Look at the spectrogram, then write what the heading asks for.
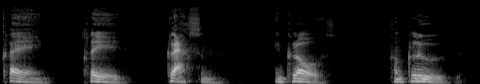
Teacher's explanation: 강한 모음 앞에서 강하게 에스피레이션을 쏟아내되 옆구리로 샌다.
